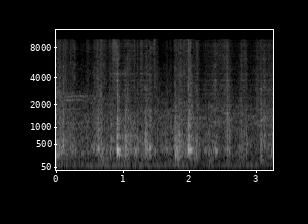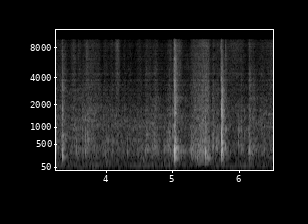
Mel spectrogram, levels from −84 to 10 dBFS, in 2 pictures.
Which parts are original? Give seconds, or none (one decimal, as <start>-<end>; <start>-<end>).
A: 0.0-0.8; 1.4-2.1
